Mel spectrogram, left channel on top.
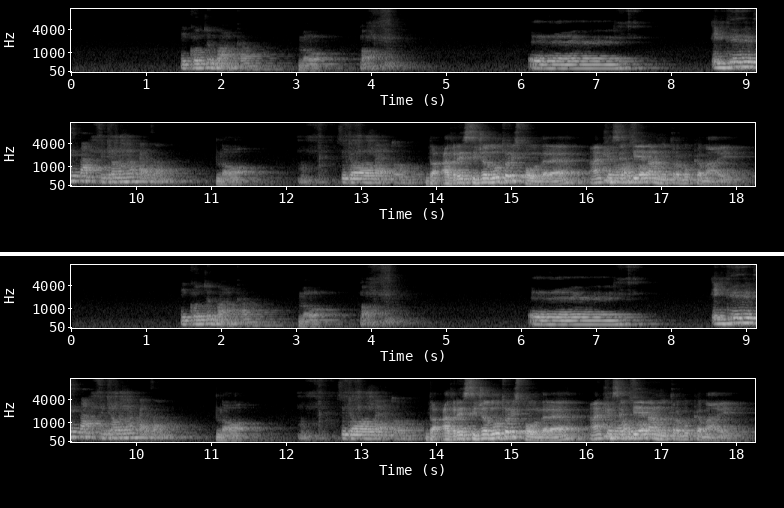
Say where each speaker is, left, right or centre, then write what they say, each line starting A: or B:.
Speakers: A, on the right (about 60°); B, on the right (about 25°).
A: Il conto in banca?
B: No,
A: No. Eh, in che sta... Si trova in una casa?
B: no.
A: No. Si trova all'aperto?
B: Da- avresti già dovuto rispondere, eh? Anche
A: Eh, non
B: se
A: lo so.
B: piena non trabocca mai.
